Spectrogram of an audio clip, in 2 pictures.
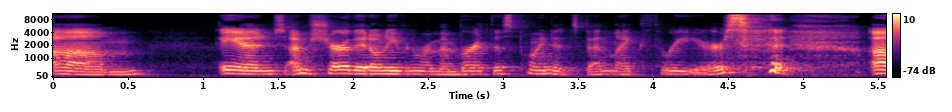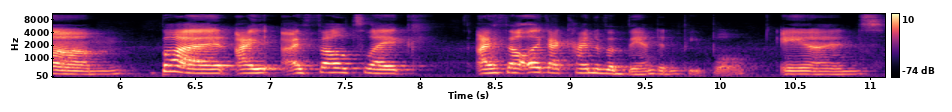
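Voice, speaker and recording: Using an ordinary speaking voice with an American accent, a woman speaks at a fairly slow pace and fairly low pitch, with ordinary pitch variation and big swings in loudness. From Boston, Massachusetts. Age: 20s. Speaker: entrepreneur. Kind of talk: casual talk to camera.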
